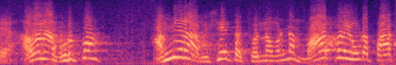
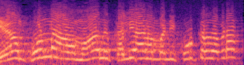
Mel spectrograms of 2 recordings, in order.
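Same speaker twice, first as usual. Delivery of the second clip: higher and higher in rage; furious threat; 7 semitones higher than usual. Acted. Father swears he would kill the rival first, in rage. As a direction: spit out the threat in fury.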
